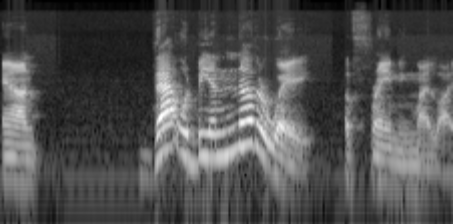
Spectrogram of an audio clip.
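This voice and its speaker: Speaking at a fairly slow pace in an American accent, a man's voice shows big swings in loudness. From US West Coast, San Diego. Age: 60s. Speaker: minister and math teacher. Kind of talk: casual interview. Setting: podcast.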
